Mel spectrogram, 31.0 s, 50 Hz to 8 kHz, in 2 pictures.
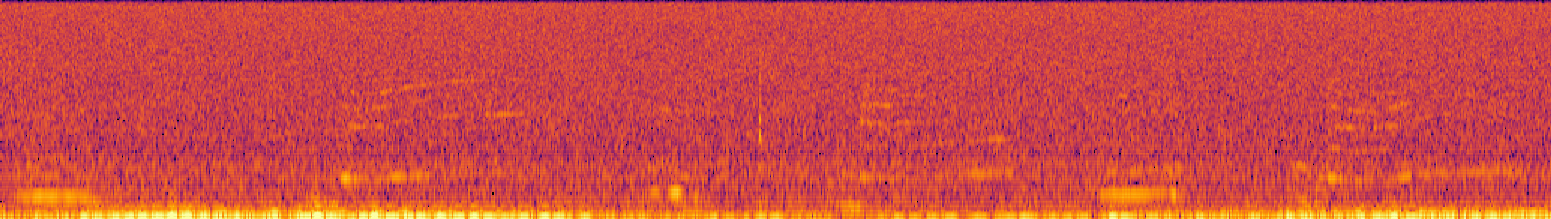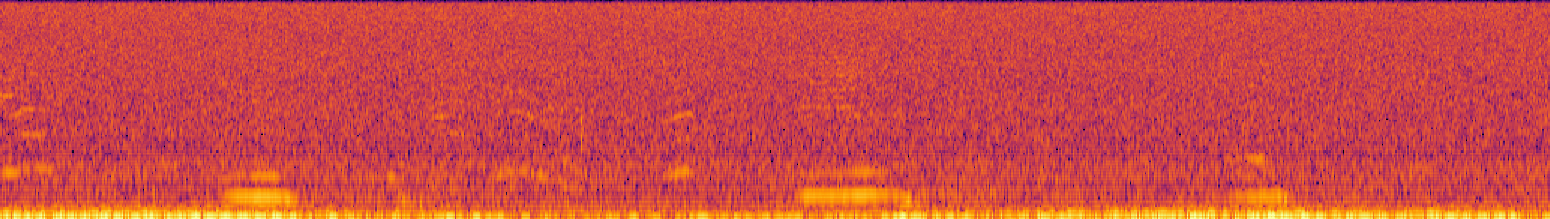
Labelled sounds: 4.4	5.2	humpback whale, 1.6 to 1.8 kHz
8.6	8.9	humpback whale, 1.4 to 2.0 kHz
9.8	10.1	humpback whale, 1.1 to 1.2 kHz
13.8	14.1	humpback whale, 1.4 to 2.1 kHz
15.6	15.9	humpback whale, 1.7 to 1.9 kHz
22.2	22.5	humpback whale, 1.6 to 1.8 kHz

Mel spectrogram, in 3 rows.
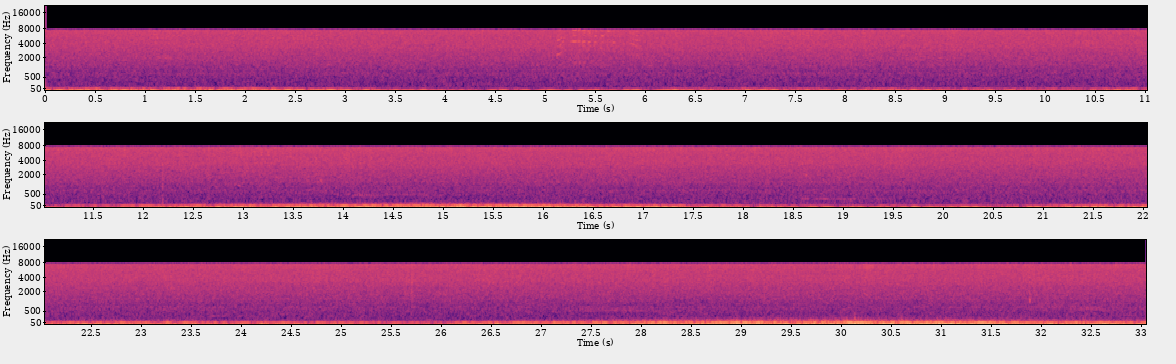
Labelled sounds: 5.2	5.5	Pacific white-sided dolphin, 4.3 to 4.6 kHz

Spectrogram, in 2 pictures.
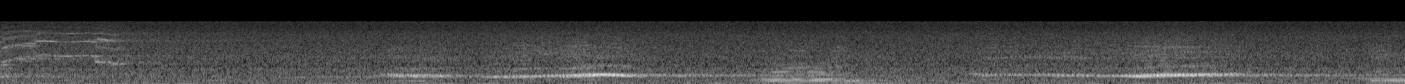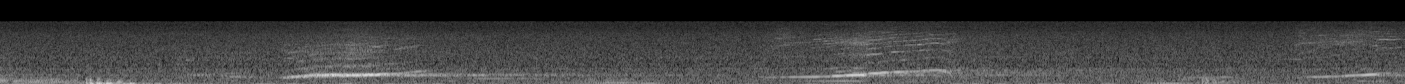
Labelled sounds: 0.0	1.3	humpback whale, 0.90 to 4.9 kHz
5.7	6.0	humpback whale, 0.80 to 0.93 kHz
17.0	18.3	humpback whale, 0.80 to 2.6 kHz
21.9	23.5	humpback whale, 1.4 to 3.5 kHz
27.0	28.0	humpback whale, 2.0 to 3.3 kHz

